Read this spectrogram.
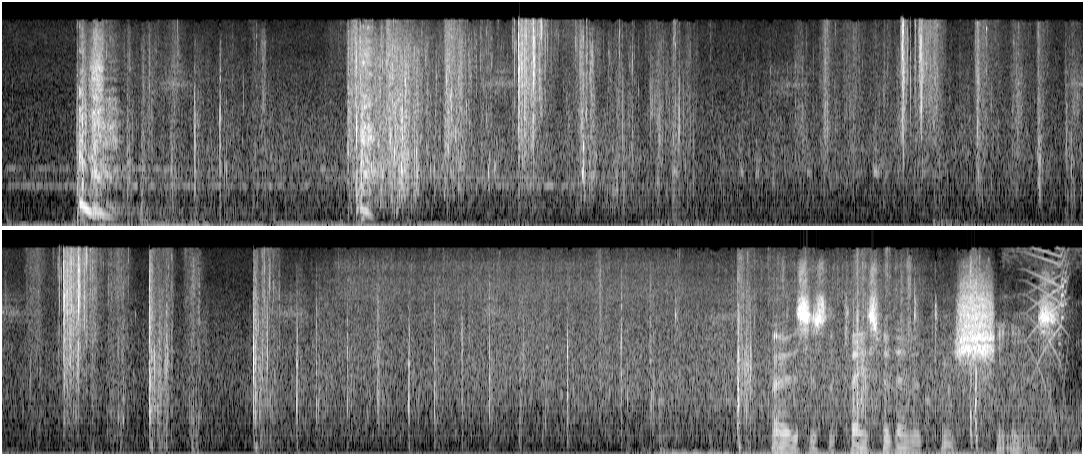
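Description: Footsteps crunch over rocks and undergrowth.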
